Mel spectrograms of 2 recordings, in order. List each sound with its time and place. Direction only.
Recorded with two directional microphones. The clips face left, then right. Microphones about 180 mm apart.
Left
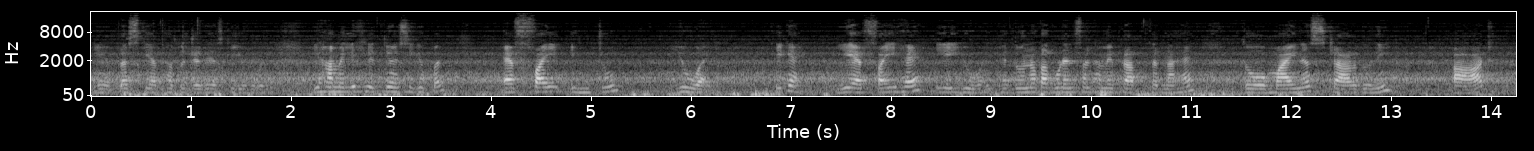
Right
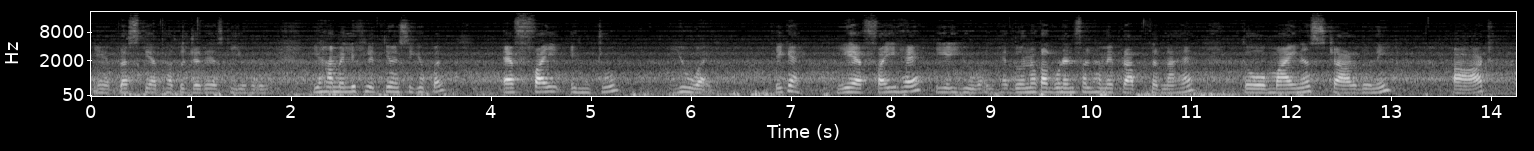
0.0 s a woman's voice: 20° right (ahead or behind)
2.2 s a woman's voice: 15° right (ahead or behind)
6.8 s a woman's voice: 20° right (ahead or behind)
